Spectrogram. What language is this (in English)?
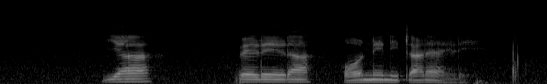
Venda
